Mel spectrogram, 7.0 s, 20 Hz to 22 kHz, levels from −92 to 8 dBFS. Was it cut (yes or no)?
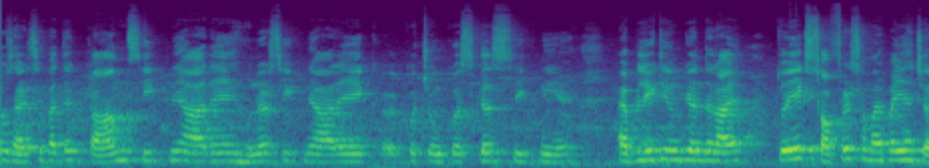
no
